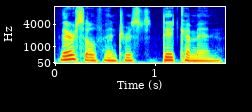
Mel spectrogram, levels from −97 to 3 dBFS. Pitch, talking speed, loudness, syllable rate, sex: 175 Hz, 210 wpm, -17 LUFS, 5.9 syllables/s, female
